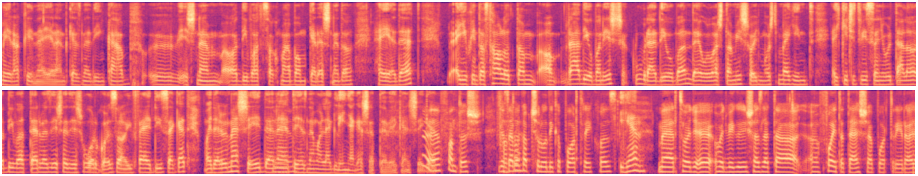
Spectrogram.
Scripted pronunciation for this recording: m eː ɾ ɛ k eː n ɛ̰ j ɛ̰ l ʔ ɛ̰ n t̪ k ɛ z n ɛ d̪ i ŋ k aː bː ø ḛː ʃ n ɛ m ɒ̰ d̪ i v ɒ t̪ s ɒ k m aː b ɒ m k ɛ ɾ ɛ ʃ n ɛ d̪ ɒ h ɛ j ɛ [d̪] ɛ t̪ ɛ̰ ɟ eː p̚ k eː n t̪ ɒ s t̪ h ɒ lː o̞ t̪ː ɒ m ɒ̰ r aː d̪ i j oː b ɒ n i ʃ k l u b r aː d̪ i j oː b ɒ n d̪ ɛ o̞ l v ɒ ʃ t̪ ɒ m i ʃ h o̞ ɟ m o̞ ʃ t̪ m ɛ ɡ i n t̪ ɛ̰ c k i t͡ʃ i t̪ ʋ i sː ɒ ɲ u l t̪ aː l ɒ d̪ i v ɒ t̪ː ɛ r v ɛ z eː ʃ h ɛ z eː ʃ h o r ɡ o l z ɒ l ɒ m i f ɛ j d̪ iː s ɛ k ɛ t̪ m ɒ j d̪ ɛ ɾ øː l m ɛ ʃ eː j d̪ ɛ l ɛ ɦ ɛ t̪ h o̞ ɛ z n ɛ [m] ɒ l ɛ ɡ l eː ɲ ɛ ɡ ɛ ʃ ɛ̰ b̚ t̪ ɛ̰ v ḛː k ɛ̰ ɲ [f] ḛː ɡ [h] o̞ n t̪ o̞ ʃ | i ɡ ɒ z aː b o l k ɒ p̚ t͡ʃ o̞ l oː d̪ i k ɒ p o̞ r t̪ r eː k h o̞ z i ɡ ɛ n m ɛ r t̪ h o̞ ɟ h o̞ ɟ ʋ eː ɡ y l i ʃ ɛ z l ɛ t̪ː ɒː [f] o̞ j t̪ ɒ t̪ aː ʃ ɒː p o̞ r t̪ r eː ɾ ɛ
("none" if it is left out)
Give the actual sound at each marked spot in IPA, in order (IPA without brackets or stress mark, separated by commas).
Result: d̪, m, ʃ, f, f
